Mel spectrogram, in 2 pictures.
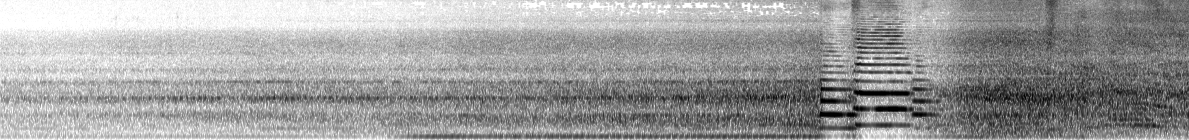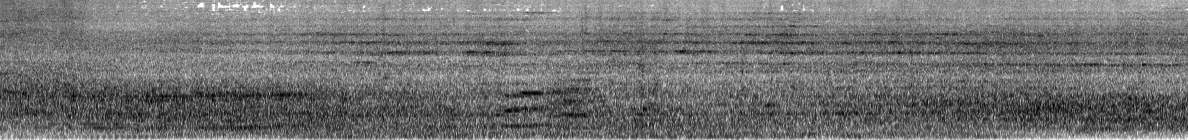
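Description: A diesel-hauled container freight train approaching, its engine a steady low hum that grows louder. A train horn sounds briefly about ten seconds in. Then comes the rolling rumble and rail clatter of the container wagons and an electric multiple unit running past.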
